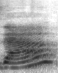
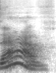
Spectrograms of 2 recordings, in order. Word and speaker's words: Zav: cdt and is it zab or is it zabe it's zav zapro oh my god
